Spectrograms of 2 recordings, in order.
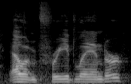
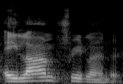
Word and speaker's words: Elam Friedlander: And I'm really excited to have with me today, Ellen Freedellander. I hope I'm pronouncing your name right. I'm terrible with names on this channel. It's Ellen, right? Uh Alam Freedellander. Yeah, Alam Freedellander. Okay.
